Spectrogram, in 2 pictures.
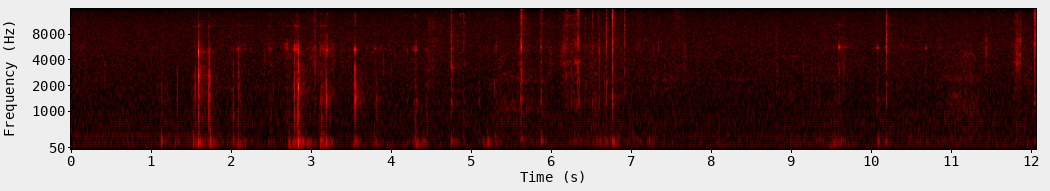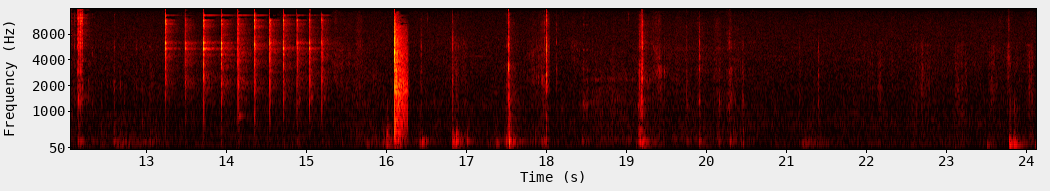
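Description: Scattered clicks and clinks of hand tools and small parts being handled on a workbench during a brake caliper rebuild. About halfway through comes a fast run of evenly spaced clicks lasting about two seconds, followed by a single sharper knock, the loudest sound.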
